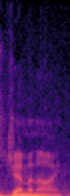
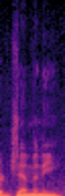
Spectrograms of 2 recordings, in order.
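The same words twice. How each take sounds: First: "Gemini" with a long I at the end; Gemini ending in "eye". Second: "Gemini" with an ee sound at the end. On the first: Streamer naming the lantern creature, "Gemini" said JEM-in-eye. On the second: Streamer offering the other name, "Gemini" said JEM-in-ee. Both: Shown as a demonstration. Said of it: "Whatever you wanna fucking call it".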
